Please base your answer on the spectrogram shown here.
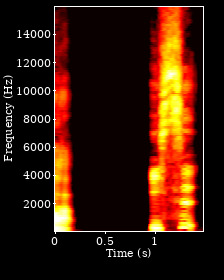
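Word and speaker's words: いす: มี ตัว นี้ เกา อี ออก เสียง ว่า อิซึ อิซึ พูด ตาม อิซึ อิซึ แปล ว่า เก้าอี้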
